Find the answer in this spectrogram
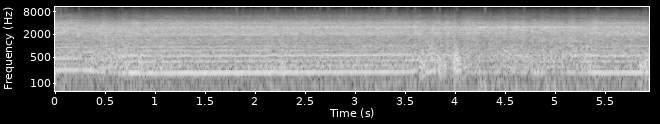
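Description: Lada VFTS rally car's four-cylinder engine running hard at high, steady revs, heard from inside the cabin. The engine note changes about four seconds in.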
